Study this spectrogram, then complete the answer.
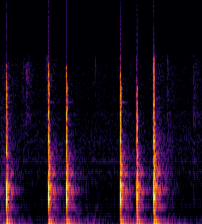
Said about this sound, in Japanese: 見よ、私は戸の外に立って、あなたの心の扉の外に立って叩いているよ。聞こえるかい、私のこのノックの音が。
